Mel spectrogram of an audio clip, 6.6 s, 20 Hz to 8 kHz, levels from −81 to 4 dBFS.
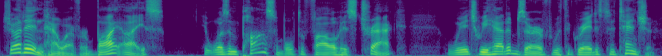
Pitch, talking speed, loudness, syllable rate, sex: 115 Hz, 180 wpm, -19 LUFS, 5.6 syllables/s, male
